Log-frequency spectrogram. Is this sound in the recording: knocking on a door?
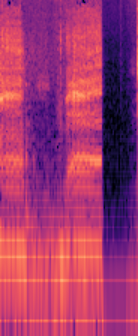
no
